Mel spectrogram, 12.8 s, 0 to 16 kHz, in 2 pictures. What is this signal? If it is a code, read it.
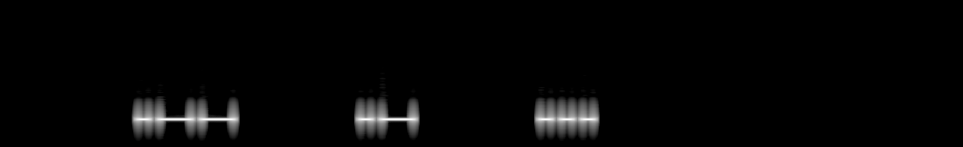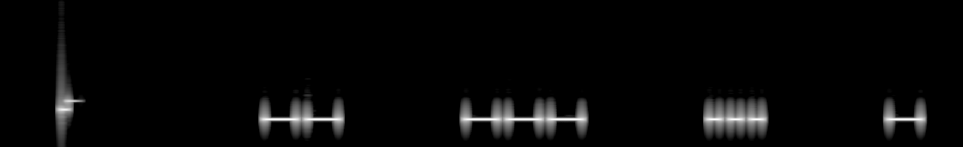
Morse code, heard as a keyed tone, about 17 wpm, spaced as for 8 wpm, 700 Hz. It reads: WAS MOST
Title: 4x Character Spacing - Top 500 Words - 17wpm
